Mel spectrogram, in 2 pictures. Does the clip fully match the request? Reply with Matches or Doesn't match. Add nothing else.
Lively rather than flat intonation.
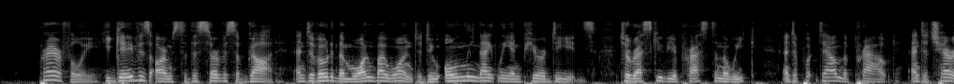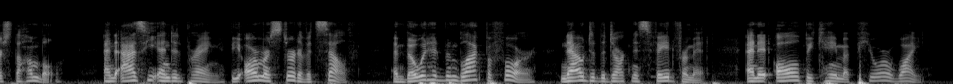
Doesn't match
